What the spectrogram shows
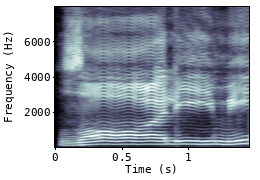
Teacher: লি মিম ইয়া জের মি নুন জবর না জালিমিনা মি এখানে তিন আলিফ টেনে নুনকে সাকিন করতে হবে কারণ মদের হরফের বামের হরফে ওয়াকফ হইলে মধ্যে আরজি তিন আলিফটা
